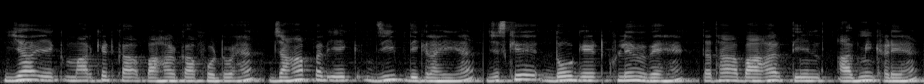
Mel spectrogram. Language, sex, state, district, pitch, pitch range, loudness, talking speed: Hindi, male, Uttar Pradesh, Muzaffarnagar, 170 Hz, 160-185 Hz, -21 LUFS, 175 wpm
